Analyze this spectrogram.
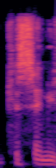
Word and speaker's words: Kissimmee: And I incorrectly pronounced it as everyone else ever did. Oh, Kissimmee. So Yeah. like gently corrected me. Kissimmee, Florida.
